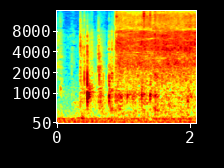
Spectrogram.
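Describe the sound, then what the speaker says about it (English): A spray bottle mists the back of a bow transfer: a short rustle and a few faint clicks, then a steady, close hiss of spray that keeps going to the end. "Spray the back."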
